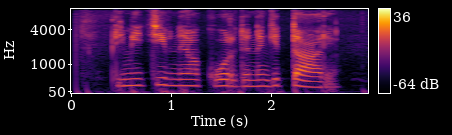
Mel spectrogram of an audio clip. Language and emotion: Russian, neutral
